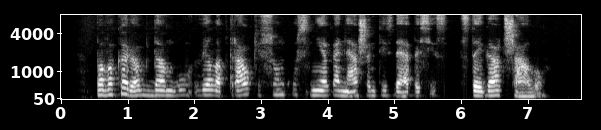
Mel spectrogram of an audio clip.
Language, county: Lithuanian, Marijampolė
